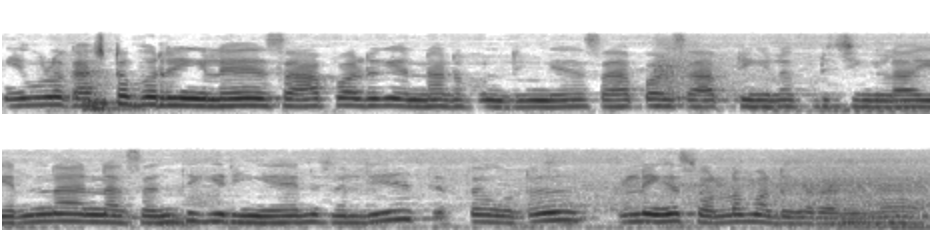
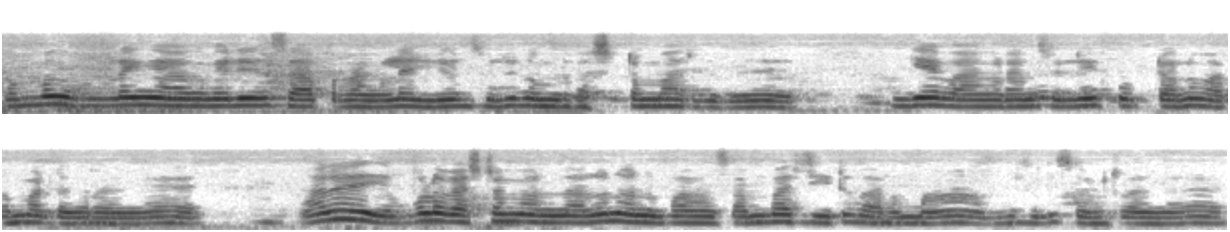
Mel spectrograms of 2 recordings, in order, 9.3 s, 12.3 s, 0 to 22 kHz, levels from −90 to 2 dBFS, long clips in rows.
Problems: background sounds at intervals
